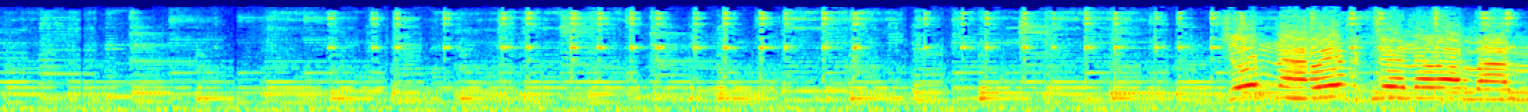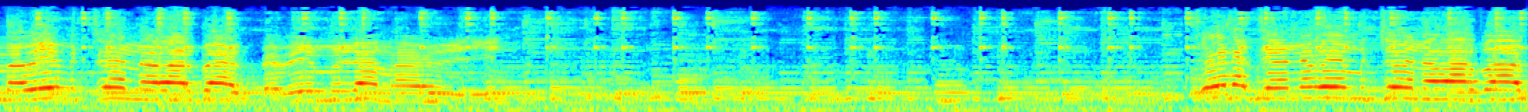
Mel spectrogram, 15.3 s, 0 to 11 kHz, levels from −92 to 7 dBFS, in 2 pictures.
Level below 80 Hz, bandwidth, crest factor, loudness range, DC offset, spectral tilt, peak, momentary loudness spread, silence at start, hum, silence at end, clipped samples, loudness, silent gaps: -40 dBFS; 9.4 kHz; 16 dB; 13 LU; under 0.1%; -2.5 dB/octave; 0 dBFS; 17 LU; 0 s; none; 0 s; under 0.1%; -16 LUFS; none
